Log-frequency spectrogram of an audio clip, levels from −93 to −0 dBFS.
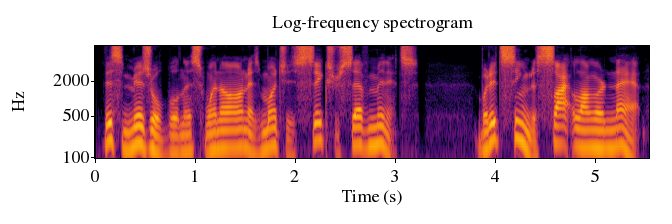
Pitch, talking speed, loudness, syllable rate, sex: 145 Hz, 205 wpm, -20 LUFS, 5.9 syllables/s, male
